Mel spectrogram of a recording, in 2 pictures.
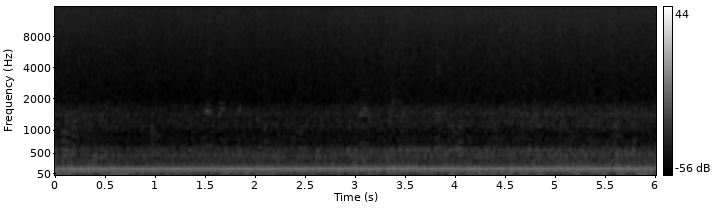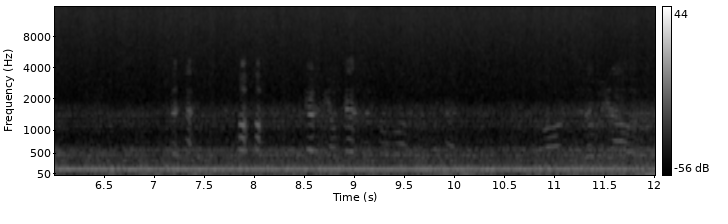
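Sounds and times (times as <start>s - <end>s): car engine running inside cabin: 0.0s - 12.0s
low road rumble: 0.0s - 12.0s.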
